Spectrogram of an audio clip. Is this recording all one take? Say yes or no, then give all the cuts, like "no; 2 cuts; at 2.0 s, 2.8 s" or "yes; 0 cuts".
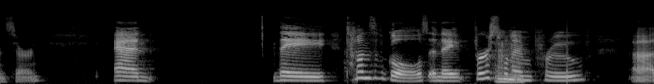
no; 1 cut; at 3.4 s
